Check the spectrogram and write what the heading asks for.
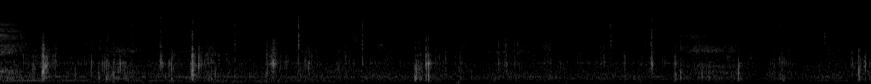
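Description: Faint, irregular footsteps and small crunches on dry, gravelly ground, with a soft hiss near the end.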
